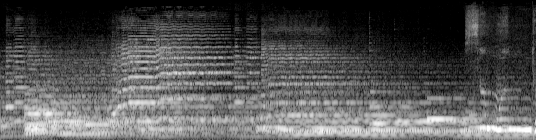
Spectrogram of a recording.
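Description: A female vocalist sings a Broadway show tune with long, sustained notes over a full orchestral accompaniment, loud throughout, swelling slightly toward the end.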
